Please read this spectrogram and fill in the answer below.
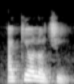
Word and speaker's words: archaeology: Next, archaeology. Here once again R will be silent.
